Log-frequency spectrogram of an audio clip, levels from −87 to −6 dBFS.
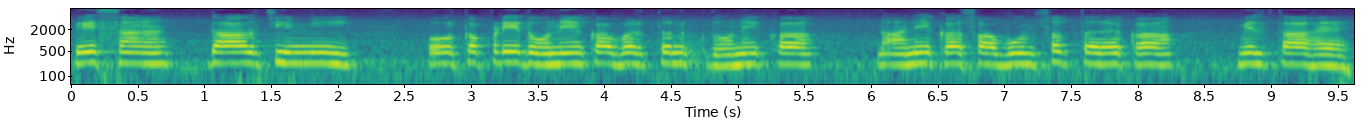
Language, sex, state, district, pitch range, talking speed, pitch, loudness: Hindi, female, Haryana, Rohtak, 215-230 Hz, 110 wpm, 225 Hz, -15 LUFS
